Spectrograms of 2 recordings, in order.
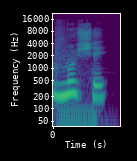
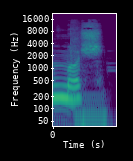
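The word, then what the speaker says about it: Moshe: était borgne du coup ça se prononce bien Moché c'est Moïse en hébreu et pas moche j'y tiens mis à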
